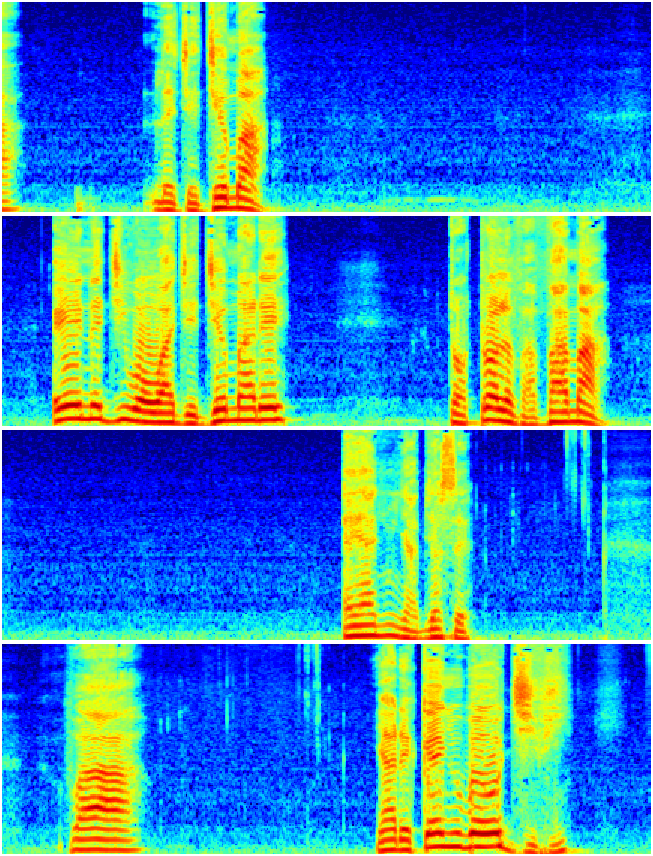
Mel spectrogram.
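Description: A middle-aged woman speaks calmly into a close microphone, in short phrases with pauses.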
